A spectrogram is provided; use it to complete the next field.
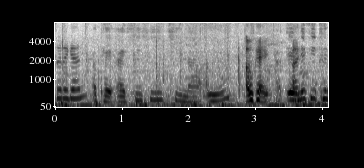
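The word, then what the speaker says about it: ʻĀhihi-Kīnaʻu: And how did you pronounce it again? Okay, ahihi kina'u.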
